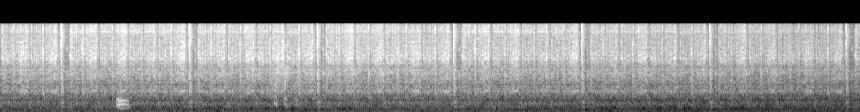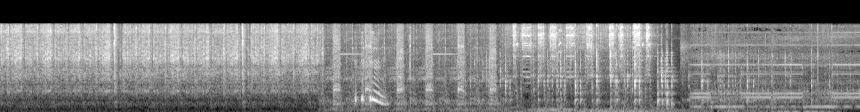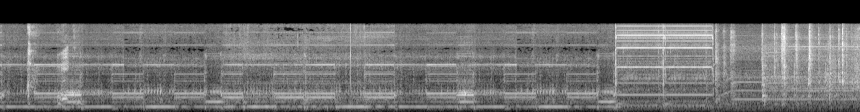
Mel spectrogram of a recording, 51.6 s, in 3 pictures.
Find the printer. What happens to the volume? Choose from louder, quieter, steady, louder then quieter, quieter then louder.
quieter.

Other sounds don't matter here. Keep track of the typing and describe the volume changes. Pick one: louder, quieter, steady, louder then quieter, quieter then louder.
louder then quieter.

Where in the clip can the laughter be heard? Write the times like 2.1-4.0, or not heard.
5.3-6.2.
